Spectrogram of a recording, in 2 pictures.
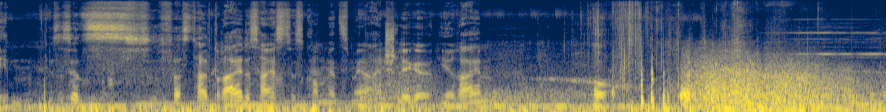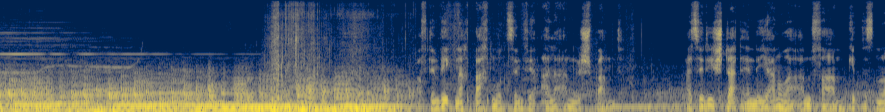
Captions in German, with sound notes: Es ist jetzt fast halb drei, das heißt es kommen jetzt mehr Einschläge hier rein. Oh! (Detonation) (Unheilvolle Musik) Auf dem Weg nach Bachmut sind wir alle angespannt. Als wir die Stadt Ende Januar anfahren,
